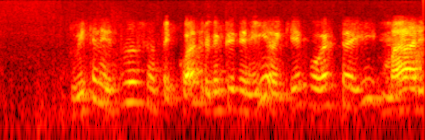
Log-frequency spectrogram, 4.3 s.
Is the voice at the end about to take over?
Yes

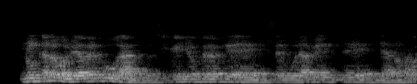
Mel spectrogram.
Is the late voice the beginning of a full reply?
Yes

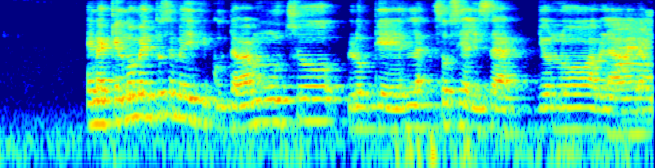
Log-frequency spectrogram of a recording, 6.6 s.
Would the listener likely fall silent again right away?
No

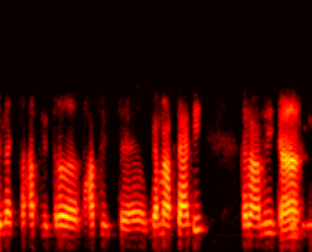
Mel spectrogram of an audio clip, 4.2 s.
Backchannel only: Yes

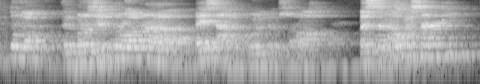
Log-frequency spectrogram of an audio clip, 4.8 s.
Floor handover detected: No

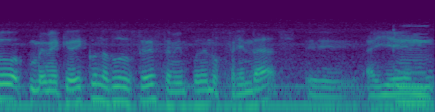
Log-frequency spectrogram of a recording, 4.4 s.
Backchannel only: No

